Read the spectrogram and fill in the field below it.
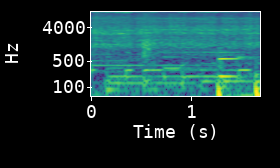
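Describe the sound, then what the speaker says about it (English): A rotating sanding wheel worked against wood: a steady mechanical whirring with a ratchety, geared tone that shifts slightly in pitch, close and fairly loud. "The sanding begins."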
